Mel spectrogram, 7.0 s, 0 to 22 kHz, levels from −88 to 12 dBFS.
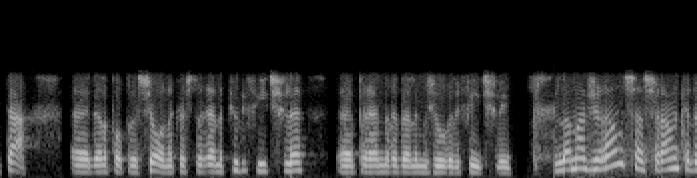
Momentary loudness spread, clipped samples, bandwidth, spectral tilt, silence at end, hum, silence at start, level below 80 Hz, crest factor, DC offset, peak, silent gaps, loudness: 7 LU; under 0.1%; 4.3 kHz; -9.5 dB/octave; 0 s; none; 0.1 s; -62 dBFS; 16 dB; under 0.1%; -4 dBFS; none; -20 LUFS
